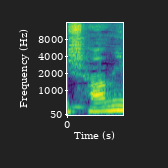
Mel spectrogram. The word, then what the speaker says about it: স্বামী: আর আমরা শিখেছি যে বফলা শব্দের প্রথমে থাকলে তার উচ্চারণ হয় না, বফলা শব্দের প্রথমে থাকলে কি হয় না, তার উচ্চারণ হয় না। তাহলে এই স্বামী হয়ে যাবে কি সা, ময়ের রস্যি, দীর্ঘই থাকলে কি হয়ে যায়, রস্যই হয়ে যায়।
